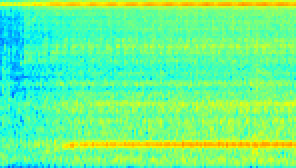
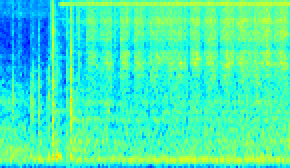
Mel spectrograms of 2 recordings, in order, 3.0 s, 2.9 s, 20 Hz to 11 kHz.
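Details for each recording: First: Laguna 1836 VFD wood lathe after tightening the motor bolt and lift lever and seating the belt in its grooves: it spins up to a smooth, even hum with no belt squeak. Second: Laguna 1836 VFD-controlled wood lathe with high/low pulleys: a constant thin high-pitched belt squeal over the motor hum. Cleaning the belt helped only briefly; the cause is low belt tension, an easy fix.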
